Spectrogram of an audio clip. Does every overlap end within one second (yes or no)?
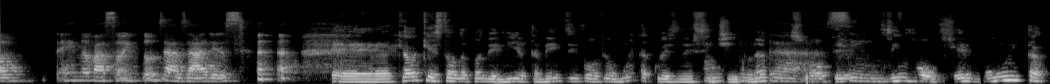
no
